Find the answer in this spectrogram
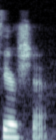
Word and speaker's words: Saoirse: No, I just know that name is pronounced Saoirse.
